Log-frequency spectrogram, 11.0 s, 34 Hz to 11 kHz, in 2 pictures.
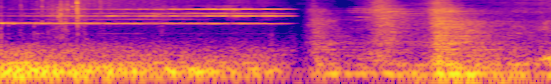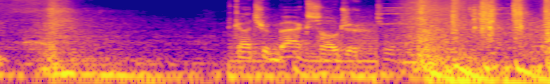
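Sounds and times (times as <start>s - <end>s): high steady ringing tones: 0.0s - 3.1s.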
